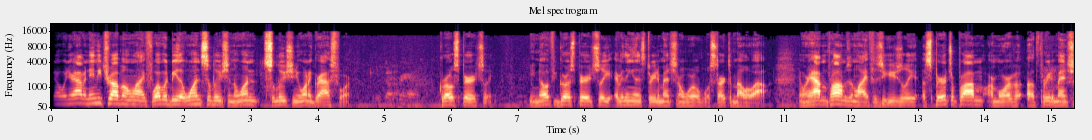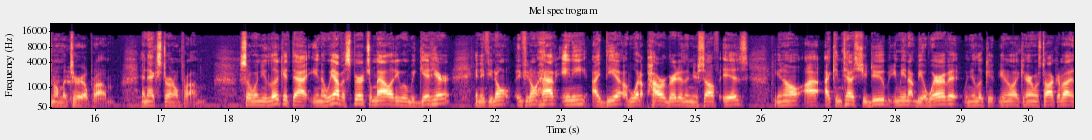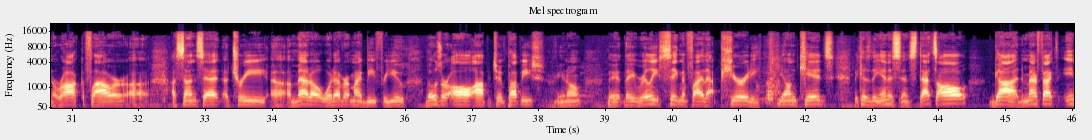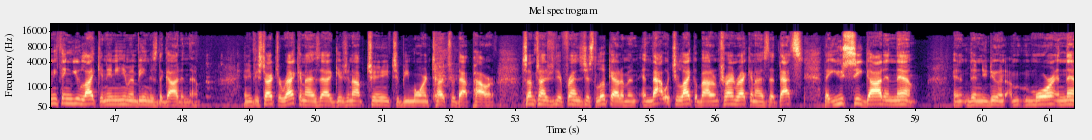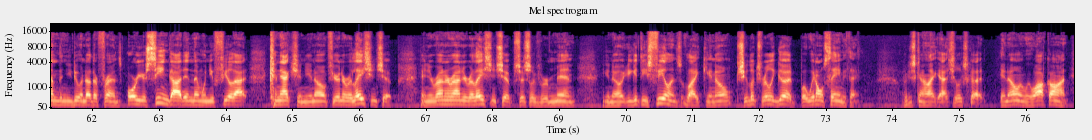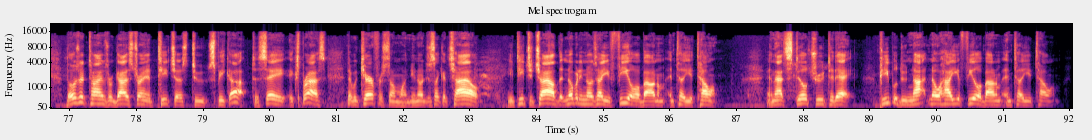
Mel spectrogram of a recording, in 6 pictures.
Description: This audio archive is a compilation of many years of lecturing.
9.-Excerpt-Meditation-Contemplation.mp3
